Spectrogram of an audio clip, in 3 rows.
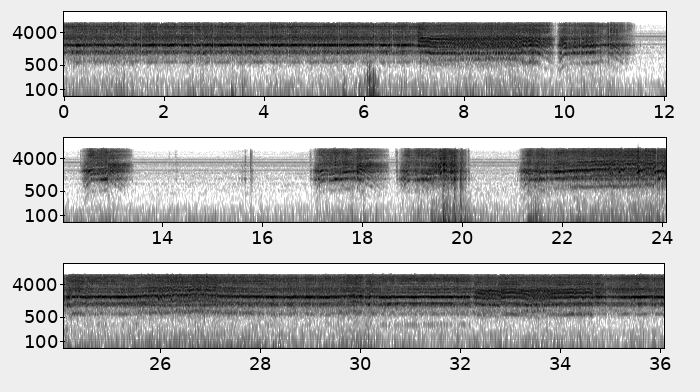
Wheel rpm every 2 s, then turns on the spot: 160, 160, 160, 160, 140, 70, 30, 0, 50, 50, 40, 160, 160, 160, 160, 160, 160, 160.
none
